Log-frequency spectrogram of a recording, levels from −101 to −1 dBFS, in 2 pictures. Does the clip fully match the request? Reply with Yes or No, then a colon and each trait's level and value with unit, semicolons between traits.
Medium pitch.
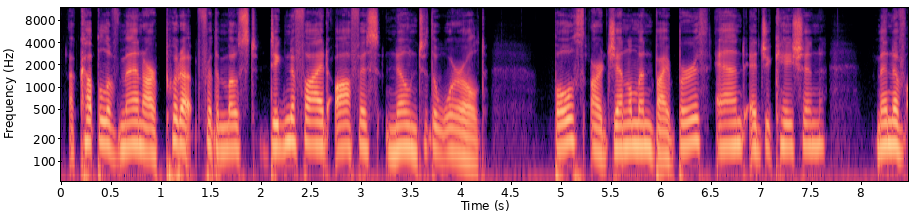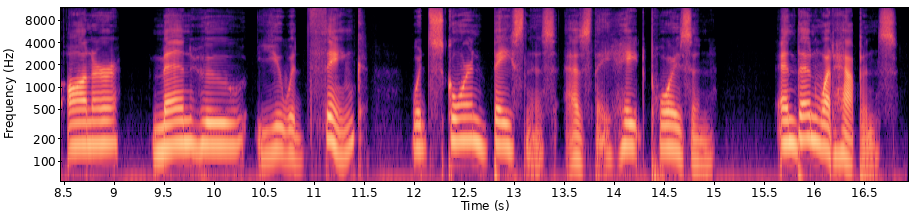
Yes: medium, 155 Hz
